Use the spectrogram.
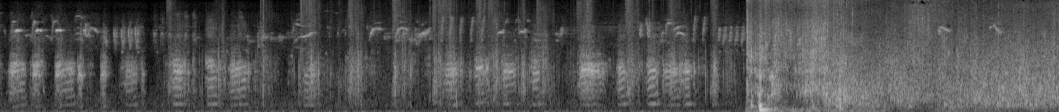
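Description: A flock of ducks at a lake quacks in rapid, overlapping bursts for several seconds, fairly loud, before a sudden rush of splashing water from a person wading in the lake takes over at the end.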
